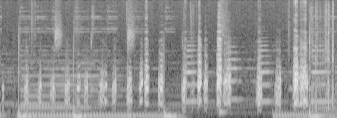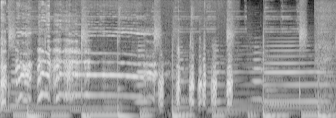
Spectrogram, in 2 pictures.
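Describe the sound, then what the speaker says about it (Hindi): Domestic hens cluck loudly and up close in a busy, uneven stream of short calls, with one bird's drawn-out crowing cry rising above the rest. "ये है हैन। हैन को हिंदी में मुर्गी कहते हैं।"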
